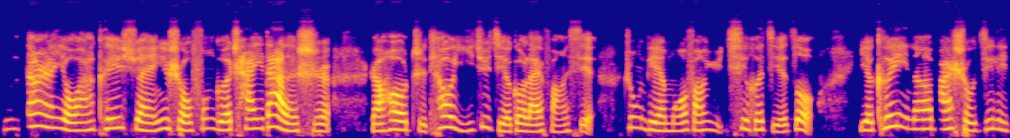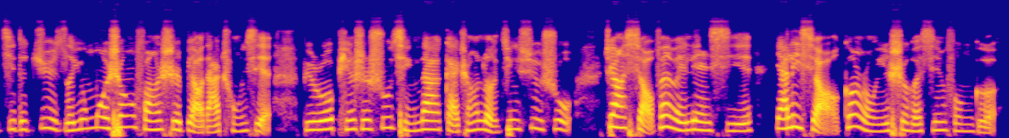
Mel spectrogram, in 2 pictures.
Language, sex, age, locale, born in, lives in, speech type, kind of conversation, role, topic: Chinese, female, 30-34, zh-CN, China, United States, read, expert-assistant, expert, 如何激发和提升写现代诗的灵感？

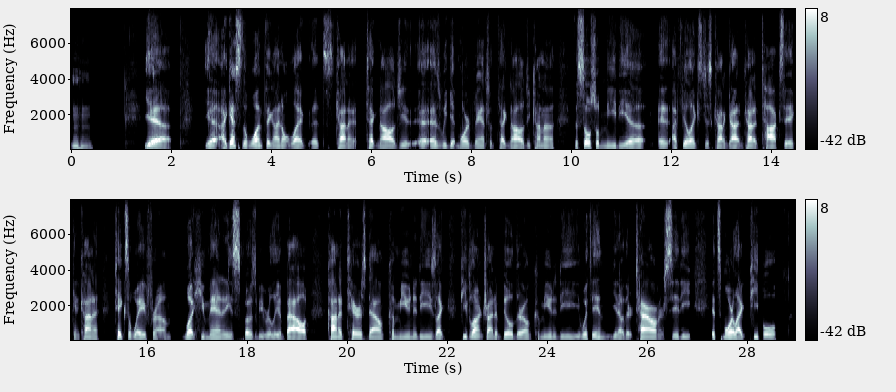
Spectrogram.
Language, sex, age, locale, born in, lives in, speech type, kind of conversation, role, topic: English, male, 40-44, en-US, United States, United States, conversation, unstructured, none, Would you rather live in a world without technology or in a world without nature?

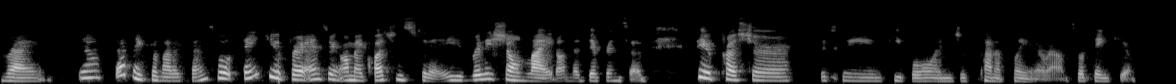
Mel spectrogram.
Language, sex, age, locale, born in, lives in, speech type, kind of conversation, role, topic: English, female, 25-29, en-US, United States, United States, read, expert-assistant, asker, How can you recognize and respond to peer pressure?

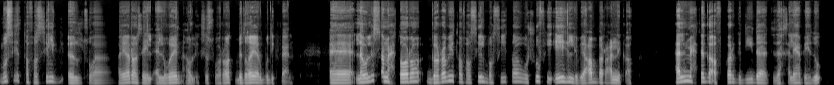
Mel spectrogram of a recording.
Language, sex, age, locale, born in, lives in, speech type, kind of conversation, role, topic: Arabic, male, 35-39, ar-EG, Egypt, Egypt, read, expert-assistant, expert, إيه أنسب طريقة ممكن الواحد يتبعها عشان يكوّن ستايل شخصي يناسبه ويعبّر عنه فعلاً؟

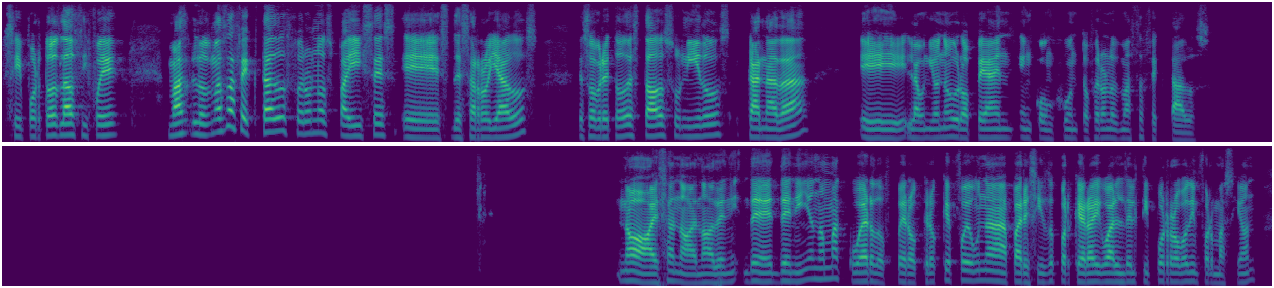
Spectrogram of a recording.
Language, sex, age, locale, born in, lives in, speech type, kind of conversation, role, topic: Spanish, male, 25-29, es-MX, Mexico, Mexico, conversation, podcast, guest, ¿Cómo te proteges del fraude y del phishing en internet?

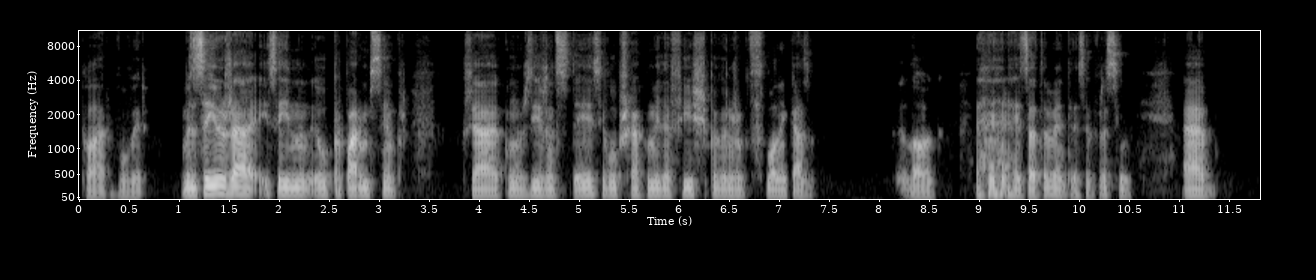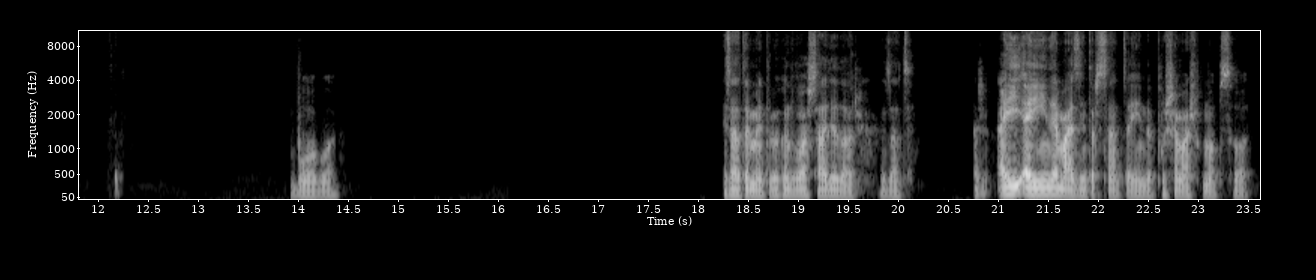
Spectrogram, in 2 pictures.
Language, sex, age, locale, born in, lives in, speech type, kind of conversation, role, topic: Portuguese, male, 20-24, pt-PT, Portugal, Portugal, conversation, unstructured, none, Como um passatempo pode ajudar a aliviar o estresse do dia a dia?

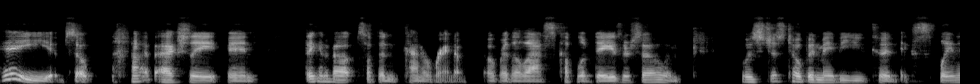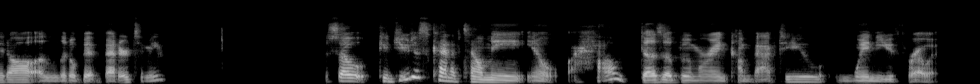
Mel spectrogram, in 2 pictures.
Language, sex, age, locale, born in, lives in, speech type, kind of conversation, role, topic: English, male, 30-34, en-US, United States, United States, read, expert-assistant, asker, How does a boomerang return when thrown?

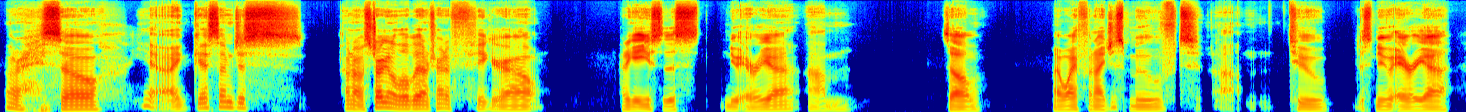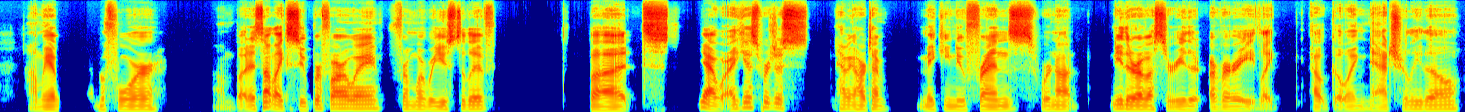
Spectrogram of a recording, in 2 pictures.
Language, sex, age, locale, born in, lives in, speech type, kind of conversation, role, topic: English, male, 30-34, en-US, United States, United States, conversation, advice, user, How can I make meaningful friends in a new city despite being shy and having limited free time?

